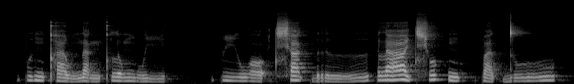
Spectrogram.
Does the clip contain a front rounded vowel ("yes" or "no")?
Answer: no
